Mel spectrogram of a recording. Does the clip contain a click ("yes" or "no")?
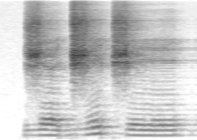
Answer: no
